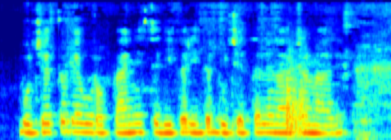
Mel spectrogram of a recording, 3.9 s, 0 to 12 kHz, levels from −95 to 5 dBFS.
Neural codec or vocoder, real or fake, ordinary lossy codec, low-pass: none; real; AAC, 32 kbps; 10.8 kHz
